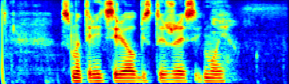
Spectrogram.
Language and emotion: Russian, neutral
